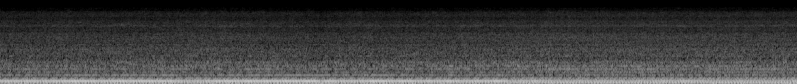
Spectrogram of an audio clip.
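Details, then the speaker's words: 1987 Buick Grand National turbo V6 at idle as warm-up enrichment is pulled from 30% added fuel; faint hum drops away midway as the mixture leans out, engine note audibly changes. "You can hear the engine change as I pull fuel out of here."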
